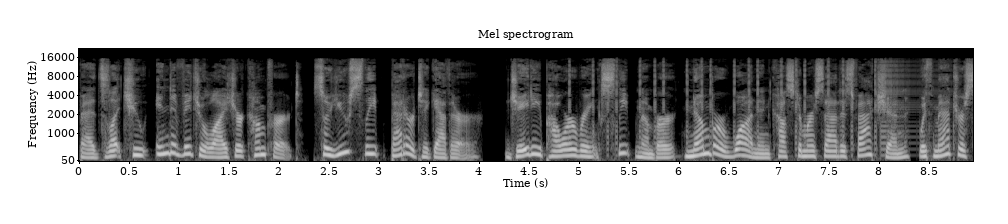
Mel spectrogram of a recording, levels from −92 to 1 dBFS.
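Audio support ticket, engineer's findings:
GSM signalling bursts, 4.89 to 7.97 s: galloping dit-dit-dit groups of short raspy buzzes, loud, sitting only modestly below the speech. Probable component: a 2G handset near the mic or preamp, exchanging control traffic with the network rather than carrying a call. Mechanism: its radio bursts, repeating at 216.7 Hz within each group, are rectified in the audio circuit. Differs from a call buzz: the bursts arrive in clusters with gaps between them, not as a continuous tone.

GSM phone buzz, 8.01 to 8.82 s: a hard, steady 217 Hz buzz, rich in harmonics, unrelated to the speech and about 18 dB below it. Probable component: the same nearby 2G handset, now in a call, transmitting in bursts 217 times a second. Mechanism: an unbroken 216.7 Hz train of radio pulses is rectified into audio. Differs from the signalling bursts by being continuous with no galloping rhythm, and from mains hum by its 217 Hz base frequency and raspy, buzzy timbre.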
